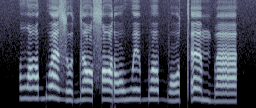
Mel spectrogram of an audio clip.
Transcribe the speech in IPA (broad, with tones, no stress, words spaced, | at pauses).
ðˤɑ˦˥ɡʷæ˥˧zʊ˨ dɜ˥˧sˤʌ˥˧ɾɔ˦˥ wɪ˦˥bʌ˦˥bɔ˩˥ tʼɛ˥˧ mbæ˨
